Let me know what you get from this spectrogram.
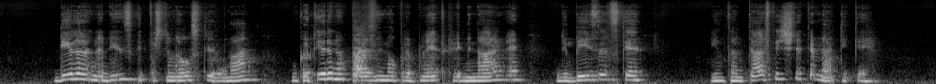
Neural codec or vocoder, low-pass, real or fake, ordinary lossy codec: codec, 44.1 kHz, 1.7 kbps, Pupu-Codec; none; fake; none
